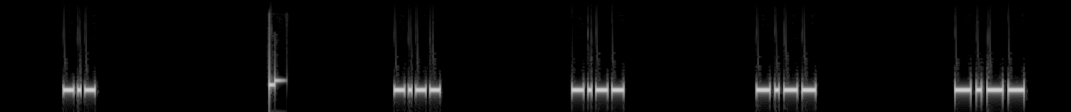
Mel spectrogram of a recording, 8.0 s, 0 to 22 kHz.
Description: Morse code, heard as a keyed tone, about 39 wpm, spaced as for 8 wpm, 700 Hz. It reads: K YYYY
